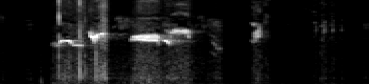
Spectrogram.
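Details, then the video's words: Blackbird song phrase: loud, melodious fluted notes that dip and rise, followed after a short gap by a few thin high chirps. "Black bird singing"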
